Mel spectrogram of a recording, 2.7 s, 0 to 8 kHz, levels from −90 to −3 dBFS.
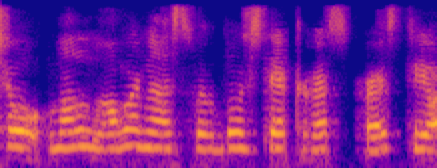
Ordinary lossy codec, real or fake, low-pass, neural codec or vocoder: AAC, 32 kbps; fake; 7.2 kHz; codec, 16 kHz, 1 kbps, FreqCodec, smaller model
